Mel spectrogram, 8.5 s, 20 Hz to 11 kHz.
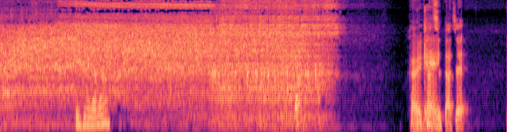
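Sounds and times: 
home soda maker carbonating water: 0.0 - 6.0
speech: 1.2 - 2.0, 4.9 - 5.2, 6.8 - 7.8.

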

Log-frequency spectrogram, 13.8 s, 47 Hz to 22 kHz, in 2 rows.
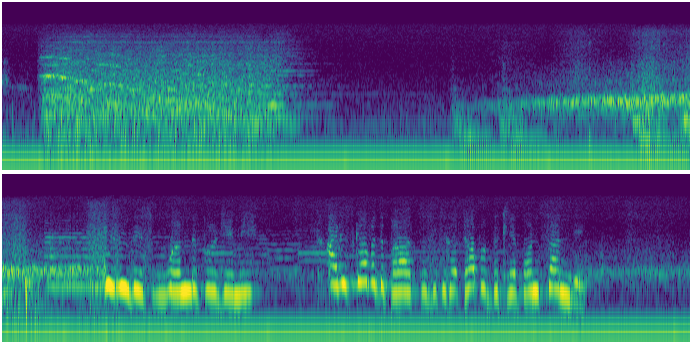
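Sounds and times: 
humming droning tone: 0.0 - 13.7
train rumbling along the rails: 0.0 - 13.7
speech: 8.6 - 9.6, 10.2 - 12.9.

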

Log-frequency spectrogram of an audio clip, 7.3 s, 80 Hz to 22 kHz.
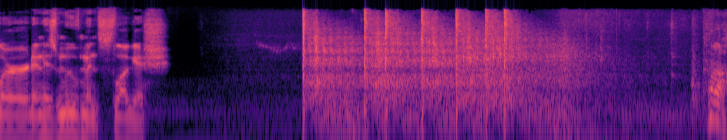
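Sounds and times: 
speech: 0.3 - 1.8, 7.1 - 7.2
9mm pistol gunshots fired at a blue couch under a bridge: 3.0 - 6.0.

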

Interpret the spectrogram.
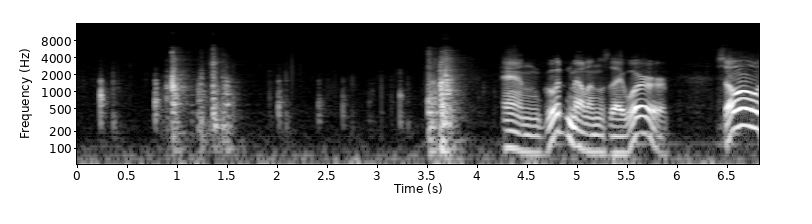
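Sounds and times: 
wooden thunks and knocks: 0.0 - 4.2
door being opened: 0.0 - 4.3
rattling: 0.0 - 4.3
speech: 4.2 - 6.8.

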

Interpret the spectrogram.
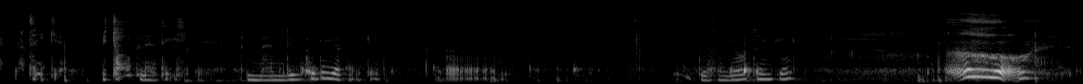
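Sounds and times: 
soft breathy sounds: 1.8 - 2.4, 8.1 - 10.8
speech: 2.5 - 4.9, 7.0 - 8.1, 9.5 - 10.4
person yawning close to the mic: 9.5 - 10.6.

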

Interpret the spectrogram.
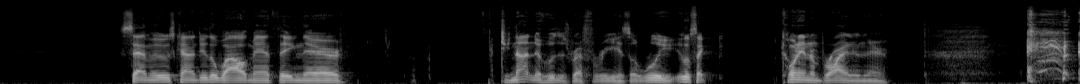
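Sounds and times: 
speech: 1.2 - 3.5, 4.9 - 8.9
person coughing: 10.2 - 10.7.

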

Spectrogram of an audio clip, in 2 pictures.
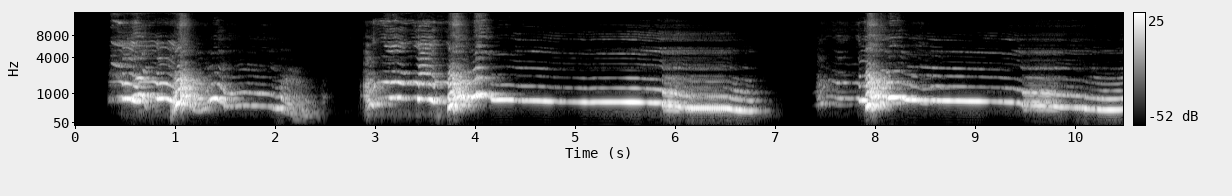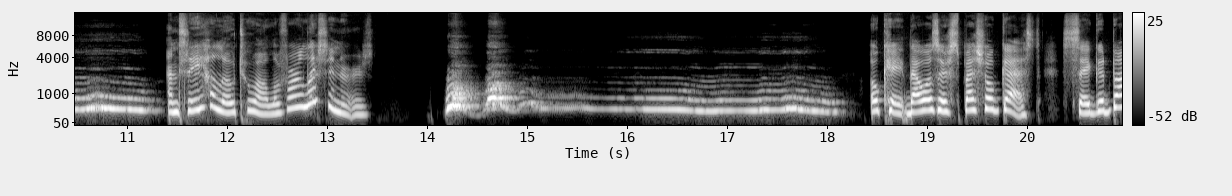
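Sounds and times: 
Bernedoodle howling: 0.4 - 11.4, 14.3 - 18.2
speech: 11.5 - 13.5, 18.6 - 20.9.

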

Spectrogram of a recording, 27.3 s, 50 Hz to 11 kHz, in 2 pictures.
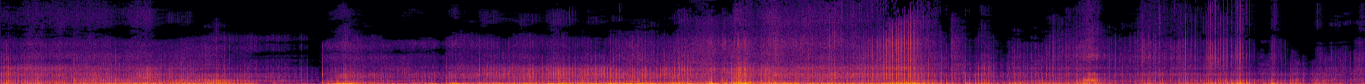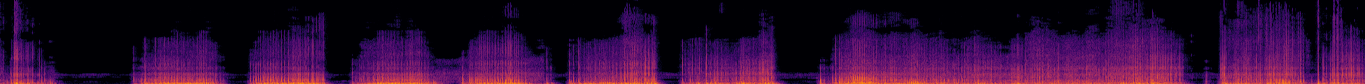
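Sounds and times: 
rough scratching: 0.0 - 14.2, 15.0 - 27.3.

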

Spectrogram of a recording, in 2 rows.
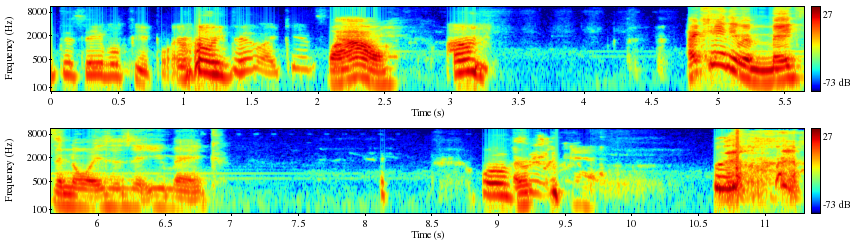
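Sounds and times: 
speech: 0.0 - 3.4, 4.8 - 7.0, 8.9 - 9.8, 10.6 - 11.2
person giving a deliberate cough: 10.6 - 11.2.

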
